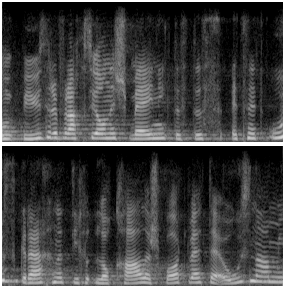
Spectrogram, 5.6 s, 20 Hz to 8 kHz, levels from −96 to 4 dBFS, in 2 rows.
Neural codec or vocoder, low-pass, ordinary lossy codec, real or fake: none; 7.2 kHz; Opus, 24 kbps; real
